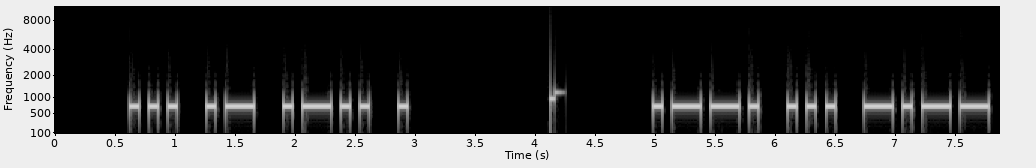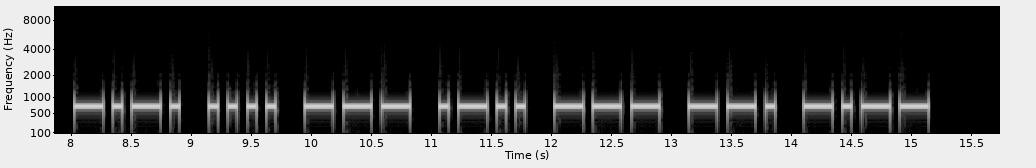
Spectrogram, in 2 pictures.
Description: Morse code, heard as a keyed tone, about 16 wpm, 700 Hz. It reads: SALE PSYCHOLOGY
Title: Sentences from Top 1400 Words - New Word Drill Alt - 15wpm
